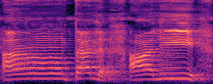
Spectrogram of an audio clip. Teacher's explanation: عین کا خیال رکھنا ہے، اس کو موٹا پڑھنا ہے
